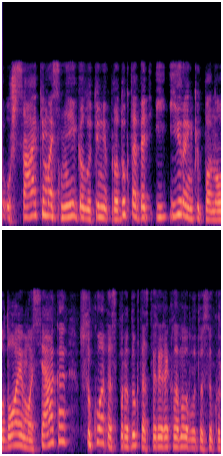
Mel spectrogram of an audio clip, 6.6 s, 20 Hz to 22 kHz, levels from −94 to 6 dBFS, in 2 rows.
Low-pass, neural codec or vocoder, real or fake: 7.2 kHz; codec, 16 kHz, 8 kbps, FreqCodec, smaller model; fake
